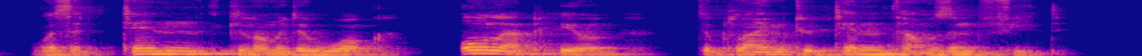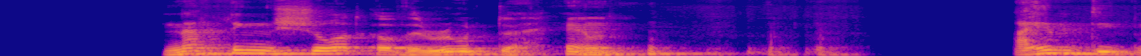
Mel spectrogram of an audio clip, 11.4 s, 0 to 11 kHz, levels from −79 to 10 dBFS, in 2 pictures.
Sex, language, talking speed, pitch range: male, English, 110 wpm, 100-140 Hz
